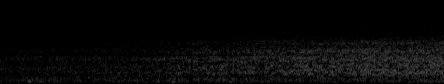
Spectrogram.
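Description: Near silence: a faint, steady hiss of background noise that slowly grows a little louder.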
